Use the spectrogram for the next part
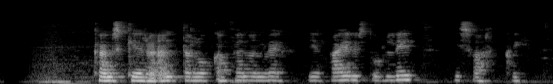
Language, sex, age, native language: Icelandic, female, 50-59, Icelandic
